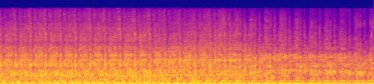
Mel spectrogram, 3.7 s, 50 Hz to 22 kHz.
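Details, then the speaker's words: Ford 7.3 Powerstroke diesel idling, engine shaking badly, choppy exhaust, not hitting on all eight; heavy lumpy uneven beat, rough idle. "all right guys so here it is running and uh you can see it's shaking okay really bad"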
